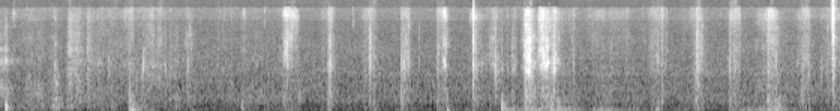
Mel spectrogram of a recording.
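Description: Tarot cards are shuffled by hand in a quiet room, with a run of soft, irregular riffling taps and slaps at close range.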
